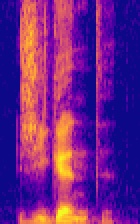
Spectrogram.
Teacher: It works the same way in English, but in Portuguese it loses the slight D sound before the J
